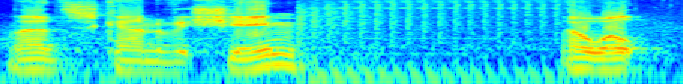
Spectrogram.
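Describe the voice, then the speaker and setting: A man's voice: mid-range voice, a little slow, pushed and bright, slight background noise. A man giving casual, wry commentary as he plays a video game. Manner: offhand, wry. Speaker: let's play commentator. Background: game music.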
